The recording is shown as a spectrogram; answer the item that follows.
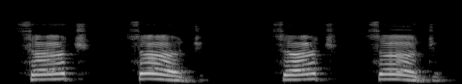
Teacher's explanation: the vowel in the word surge is longer than the vowel in the word search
